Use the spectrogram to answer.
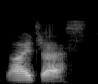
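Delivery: "digest" as DIE-jest; first-syllable stress. Shown as a demonstration. Host showing the English noun, stress on first syllable. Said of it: "stressed on the first syllable".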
